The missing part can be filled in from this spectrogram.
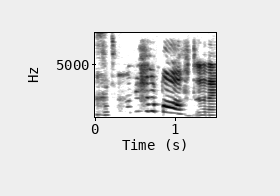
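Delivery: very high-pitched London accent. Asked whether accents in England differ, demonstrating a London accent. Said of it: "do you know what a London accent is".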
